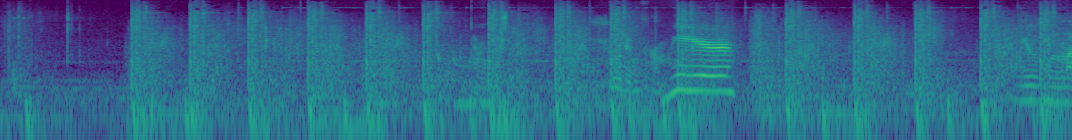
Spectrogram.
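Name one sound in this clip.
A pistol fires rapid shots in quick succession.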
